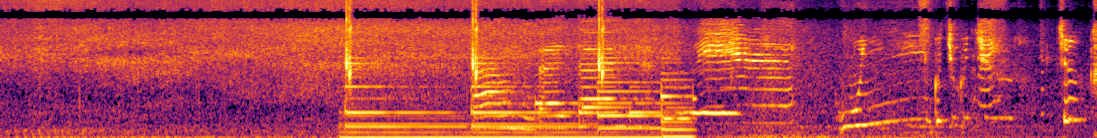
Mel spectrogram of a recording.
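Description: Background music with sustained, stepping notes that come in loudly about three and a half seconds in. Near the end a cat meows a few times, each a rising-then-falling call.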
